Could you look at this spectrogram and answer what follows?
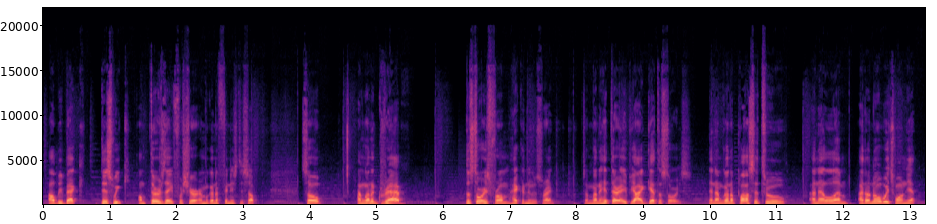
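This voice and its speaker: A Dutch man, speaking English as a second language, talks loosely to his stream viewers at an ordinary middle pitch, stumbling over restarts and repeating words as he thinks aloud. Faint music runs underneath his close, clean podcast-mic sound. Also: normal speed, a little mellow. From Netherlands. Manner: rambling, many restarts, chatting with viewers. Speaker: livestream coding host. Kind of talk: casual live-coding stream chat. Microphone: studio podcast mic.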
